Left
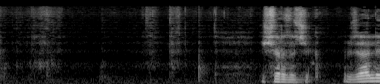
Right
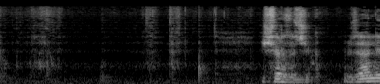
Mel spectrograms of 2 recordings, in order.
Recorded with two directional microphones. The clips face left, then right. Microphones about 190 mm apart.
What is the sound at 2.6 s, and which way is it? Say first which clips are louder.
Speech: left 6 dB; 50° left (ahead or behind).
